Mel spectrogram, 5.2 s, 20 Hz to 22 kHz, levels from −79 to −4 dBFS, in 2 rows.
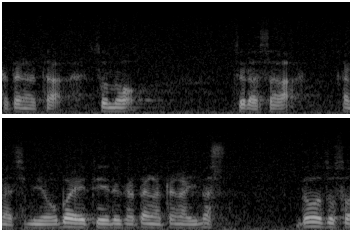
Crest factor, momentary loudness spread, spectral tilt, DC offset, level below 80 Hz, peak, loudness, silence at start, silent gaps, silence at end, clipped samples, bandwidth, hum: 18 dB; 20 LU; -5 dB/octave; under 0.1%; -64 dBFS; -22 dBFS; -40 LUFS; 0 s; none; 0 s; under 0.1%; 17 kHz; none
